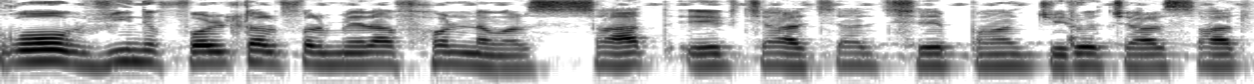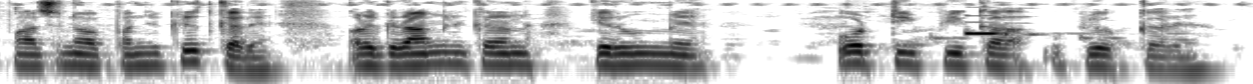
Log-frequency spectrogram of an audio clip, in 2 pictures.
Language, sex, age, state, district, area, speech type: Hindi, male, 18-30, Bihar, Darbhanga, rural, read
